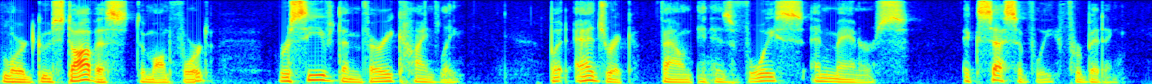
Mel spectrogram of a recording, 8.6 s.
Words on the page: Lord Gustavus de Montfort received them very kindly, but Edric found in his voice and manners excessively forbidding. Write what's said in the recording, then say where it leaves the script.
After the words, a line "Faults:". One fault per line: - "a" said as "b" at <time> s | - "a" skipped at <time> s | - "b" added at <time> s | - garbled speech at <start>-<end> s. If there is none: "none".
Lord Gustavus de Montfort received them very kindly, but Edric found in his voice and manners excessively forbidding.
Faults:
none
